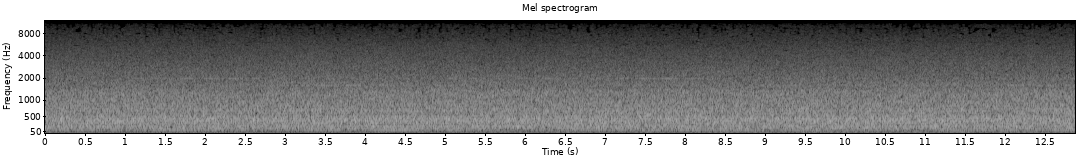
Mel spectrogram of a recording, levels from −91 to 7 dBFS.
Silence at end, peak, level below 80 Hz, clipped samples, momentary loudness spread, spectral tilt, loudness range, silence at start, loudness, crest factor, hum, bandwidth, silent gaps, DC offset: 0 s; -14 dBFS; -52 dBFS; under 0.1%; 1 LU; -5.5 dB/octave; 0 LU; 0 s; -28 LUFS; 14 dB; none; 11.5 kHz; none; 0.2%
